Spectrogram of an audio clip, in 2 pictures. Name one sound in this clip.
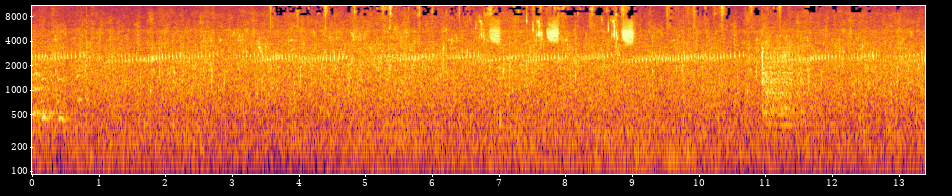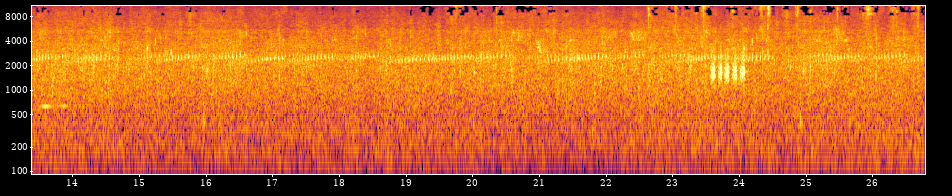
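Footsteps tread steadily on a hard surface.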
